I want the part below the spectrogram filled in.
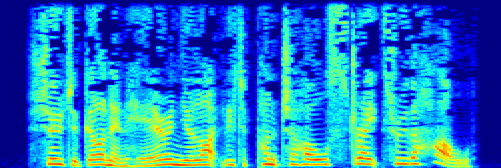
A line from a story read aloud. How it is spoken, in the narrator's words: Lane said tightly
